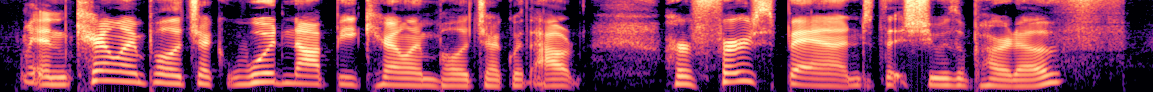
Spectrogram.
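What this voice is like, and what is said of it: Sick, very squeaky voice. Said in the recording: “apologize for my voice. I've been a little under the weather, a little sick, and I sound like very squeaky”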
